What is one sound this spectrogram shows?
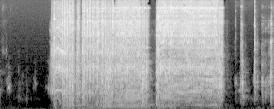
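A power drill whirs steadily.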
